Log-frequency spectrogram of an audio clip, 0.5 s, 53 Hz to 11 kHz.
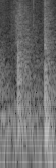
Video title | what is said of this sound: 250 Scary Videos (Vol. 2) | that's not concrete that's Hollow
